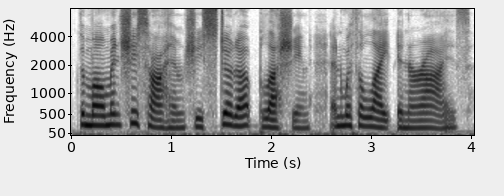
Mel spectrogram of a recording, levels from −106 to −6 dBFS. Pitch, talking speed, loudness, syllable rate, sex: 205 Hz, 240 wpm, -17 LUFS, 4.9 syllables/s, female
